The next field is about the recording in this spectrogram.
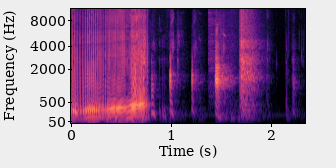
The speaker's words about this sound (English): Are you farting?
